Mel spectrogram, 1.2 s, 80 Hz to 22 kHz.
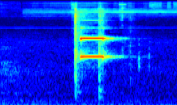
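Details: LW-007A ultrasound therapy machine with 1 MHz and 3 MHz heads: a single short, high-pitched electronic beep as a low/medium/high power setting is selected.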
